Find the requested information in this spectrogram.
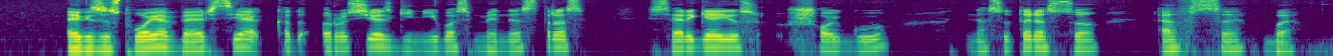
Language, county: Lithuanian, Vilnius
